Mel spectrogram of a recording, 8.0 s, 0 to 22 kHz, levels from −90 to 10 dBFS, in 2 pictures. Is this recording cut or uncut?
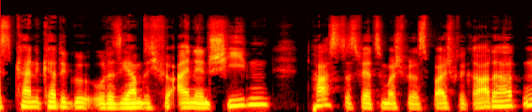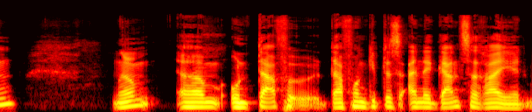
cut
